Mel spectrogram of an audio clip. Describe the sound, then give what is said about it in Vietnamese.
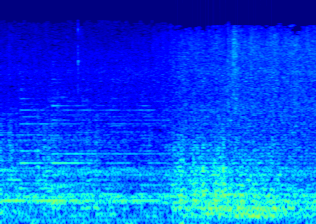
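A thunderstorm brings heavy rain and rumbling thunder, heard as a faint, continuous low roar of rain with a deep rumble that swells slightly in the second half. “trời đổ mưa, cơn mưa mỗi lúc một lớn, sấm chớp lập lòe vang rền lên giận dữ.”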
